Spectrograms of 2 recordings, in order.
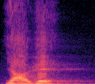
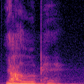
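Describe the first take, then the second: First: The name ends with a 'weh' sound. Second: The name ends with a 'beh' sound. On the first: This is the commonly used form. "야훼를 많이 쓰죠" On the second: This is the exact form. "정확한 발음은 야흐베"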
